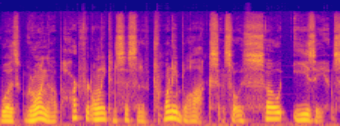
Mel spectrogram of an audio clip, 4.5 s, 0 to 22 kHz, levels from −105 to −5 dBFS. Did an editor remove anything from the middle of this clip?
no; 0 cuts

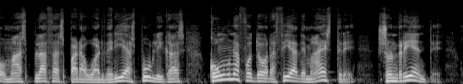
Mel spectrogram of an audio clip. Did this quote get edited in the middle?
no; 0 cuts

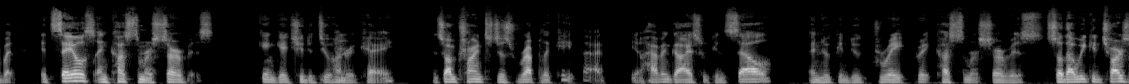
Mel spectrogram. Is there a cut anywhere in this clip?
no; 0 cuts

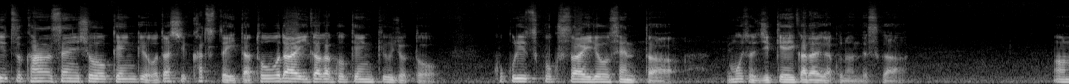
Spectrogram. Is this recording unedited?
no; 1 cut; at 7.3 s

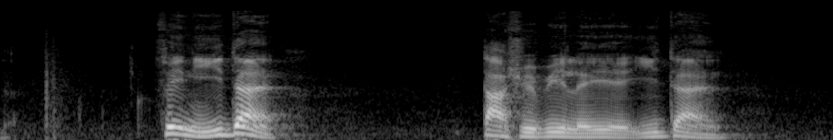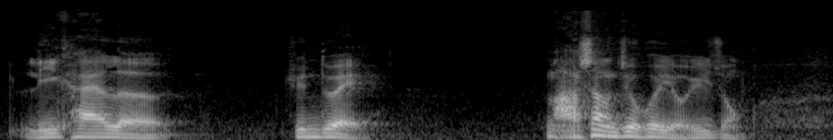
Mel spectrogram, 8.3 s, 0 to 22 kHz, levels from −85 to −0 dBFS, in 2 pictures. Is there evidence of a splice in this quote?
no; 0 cuts

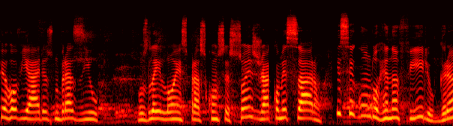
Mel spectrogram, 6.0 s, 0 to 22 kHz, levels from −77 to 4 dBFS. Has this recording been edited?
yes; 1 cut; at 4.4 s

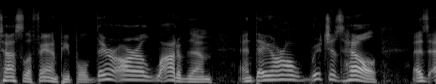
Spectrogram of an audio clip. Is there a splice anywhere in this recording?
no; 0 cuts

